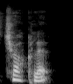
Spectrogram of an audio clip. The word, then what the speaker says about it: chocolat: So one of them was chocolate, and they used cliché to remind them that CH was sh. We'd already done some stuff on silent letters at the ends of words, so they were all able to say chocolat without them hearing it from me first.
